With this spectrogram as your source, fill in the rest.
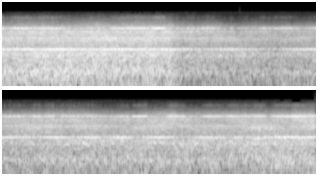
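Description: Jet engines whine and roar steadily as an airliner taxis close by.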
